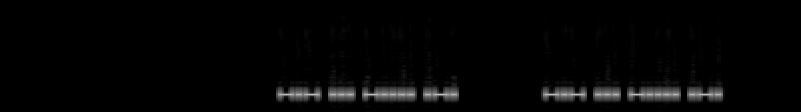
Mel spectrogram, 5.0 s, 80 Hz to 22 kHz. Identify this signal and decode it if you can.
Morse code, heard as a keyed tone, about 41 wpm, 700 Hz. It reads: KS6R KS6R
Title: USA Call Signs - 4 Characters - Repeated 2x - 45wpm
